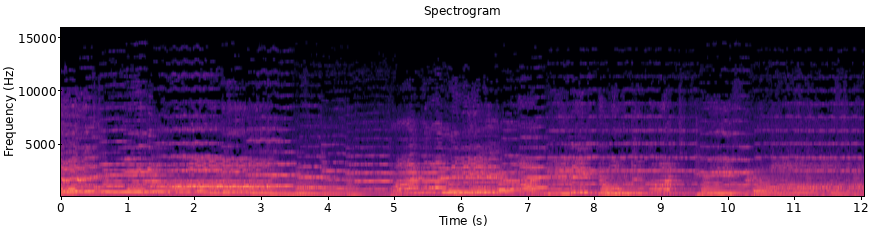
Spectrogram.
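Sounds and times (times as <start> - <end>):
piano: 0.0 - 12.0
violin: 0.0 - 12.0
woman singing classical song: 0.0 - 12.0.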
